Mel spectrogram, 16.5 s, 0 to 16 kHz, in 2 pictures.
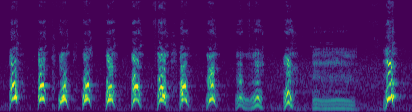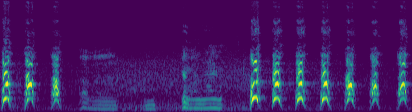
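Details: Norwegian Elkhound Keweenaw, a young male of 10 months, plays through a fence with long runs of rapid, evenly spaced barks, broken twice by drawn-out, wavering growls before the barking resumes at a brisk pace.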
